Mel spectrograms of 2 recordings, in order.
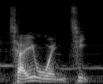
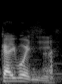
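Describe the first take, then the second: First: The name is pronounced the Chinese way. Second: The name is pronounced the Spanish way. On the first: "a mí me lo enseñó una, la chica china" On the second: "Pero bueno"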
